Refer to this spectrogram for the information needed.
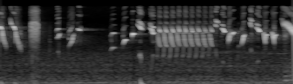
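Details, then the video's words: Goldfinch song intended to encourage other goldfinches to sing; scattered high chips build into a dense, rhythmic trill of rapid repeated notes ending in bright, rising twitters. "تغريد رائع لتحفيز أي حسون على الغناء"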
